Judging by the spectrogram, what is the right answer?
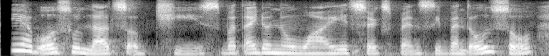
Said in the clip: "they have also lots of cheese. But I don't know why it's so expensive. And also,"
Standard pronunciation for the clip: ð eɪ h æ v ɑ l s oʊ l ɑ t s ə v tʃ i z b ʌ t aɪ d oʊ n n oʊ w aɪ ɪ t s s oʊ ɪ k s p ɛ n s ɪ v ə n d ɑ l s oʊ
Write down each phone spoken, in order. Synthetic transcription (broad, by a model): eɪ h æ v ɑ l s oʊ l ɑ t s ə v tʃ i s b ʌ t aɪ d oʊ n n oʊ w aɪ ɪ t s s oʊ ɪ k s p ɛ n s ɪ v ə n d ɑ l s oʊ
